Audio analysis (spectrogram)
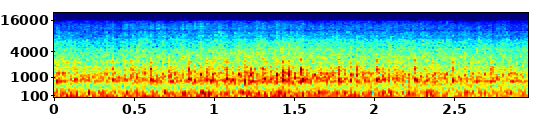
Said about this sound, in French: à comparer à un moteur diesel, qui, lui, ben, il il avait toujours le même son régulier. Très belle musique. Euh, c'était le fun d'entendre ces sons-là. On dirait qu'il y avait tendance à chanter.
